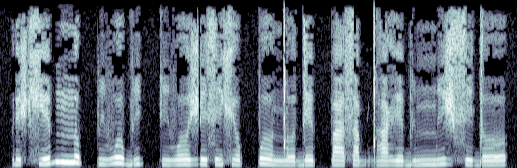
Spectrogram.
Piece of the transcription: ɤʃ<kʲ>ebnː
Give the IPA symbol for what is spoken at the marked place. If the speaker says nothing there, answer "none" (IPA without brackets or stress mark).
xʲ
